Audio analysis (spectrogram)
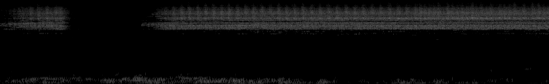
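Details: Cicadas singing in a loud, continuous high-pitched buzzing drone that drops out for under a second, then resumes steadily with a faint low rumble beneath.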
